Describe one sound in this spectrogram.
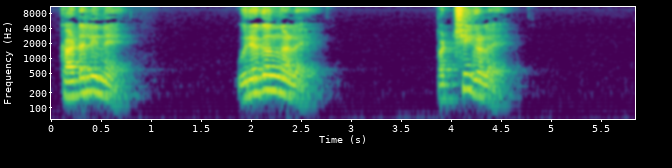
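A middle-aged man speaks calmly and slowly into a close microphone, in short phrases with pauses.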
